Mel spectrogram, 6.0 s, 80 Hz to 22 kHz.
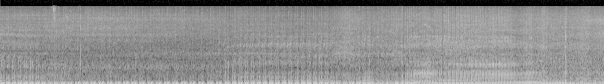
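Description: Yamaha XSR 700's parallel-twin engine being opened up hard to pop the front wheel up in a short wheelie. The engine note swings up and down about four seconds in.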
